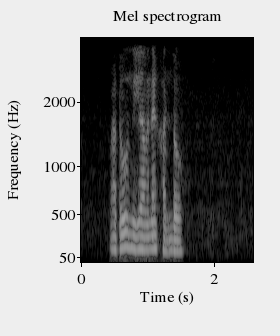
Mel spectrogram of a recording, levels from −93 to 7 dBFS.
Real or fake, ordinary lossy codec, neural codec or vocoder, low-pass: fake; MP3, 32 kbps; vocoder, 44.1 kHz, 128 mel bands, Pupu-Vocoder; 3.6 kHz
